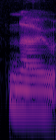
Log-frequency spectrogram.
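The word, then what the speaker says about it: know: Knit, knob, kno, knuckle. – I think you mean knee, knit, knob, no, and knuckle. – Well, might do. – Silent L in calf, C-A-L-F, talk, T-A-L-K, and should, S-H-O-U-L-D.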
